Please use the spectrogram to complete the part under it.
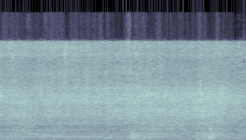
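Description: Jengkol balado fries in a worn nonstick pan, a close, even, hissing sizzle of oil that carries on steadily with soft stirring and turning noises and no voices.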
